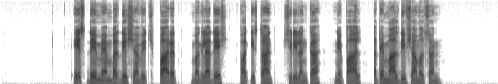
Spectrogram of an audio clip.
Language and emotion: Punjabi, neutral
